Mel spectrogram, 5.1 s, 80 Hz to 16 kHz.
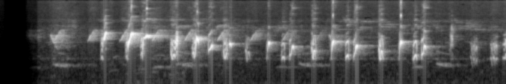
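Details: Decoy bulbul brought back to its old territory, dueling in doubled song with a new resident bird, February 2021: a fast run of loud chirped notes, roughly a dozen short sweeping phrases packed into four seconds, in a quiet background.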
